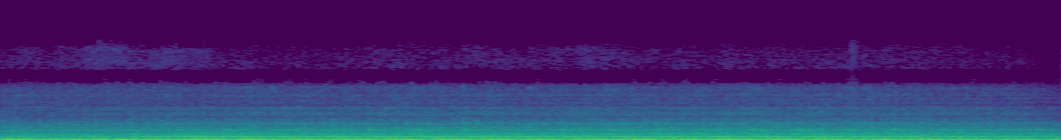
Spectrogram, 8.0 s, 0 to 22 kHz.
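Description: CSX CM44AC diesel-electric locomotive, a Wabtec rebuild of a GE AC44CW, standing with its diesel engine running: a steady low rumble, with a steady whine joining in about a second in.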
